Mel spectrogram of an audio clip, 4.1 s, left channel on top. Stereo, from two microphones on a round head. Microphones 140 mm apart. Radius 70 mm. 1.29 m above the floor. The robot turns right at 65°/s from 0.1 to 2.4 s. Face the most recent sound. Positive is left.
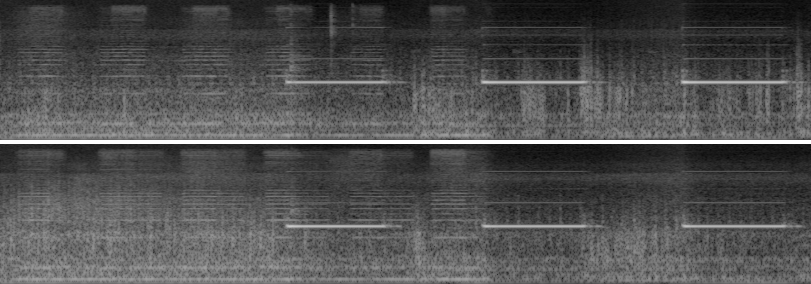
turn(degrees=95)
